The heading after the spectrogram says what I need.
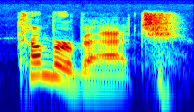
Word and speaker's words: Cumberbatch: How do you say his last name? Bacht or Bach? Cumberbatch.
